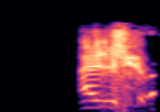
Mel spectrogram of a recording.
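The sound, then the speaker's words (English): A single sharp sneeze bursts out after a moment of silence, loud and breathy with a voiced, harmonic edge before cutting off abruptly. “I bless you again.”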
